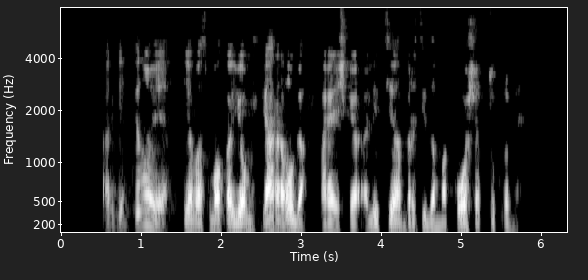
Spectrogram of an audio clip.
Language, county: Lithuanian, Šiauliai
